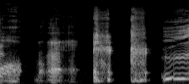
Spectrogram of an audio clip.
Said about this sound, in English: it was supposed to be this crowd of people gagging and grossed out by something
